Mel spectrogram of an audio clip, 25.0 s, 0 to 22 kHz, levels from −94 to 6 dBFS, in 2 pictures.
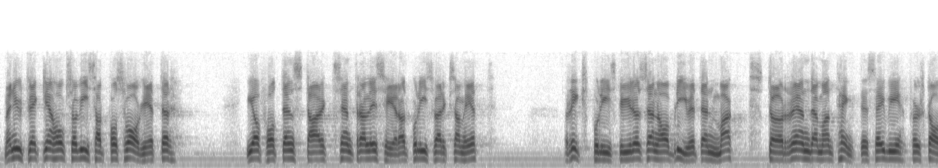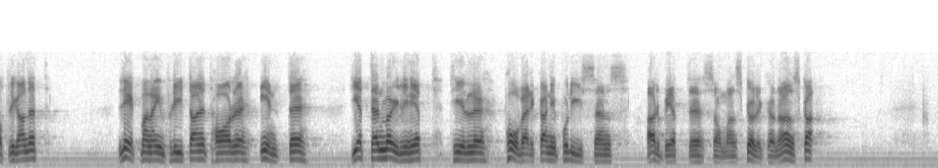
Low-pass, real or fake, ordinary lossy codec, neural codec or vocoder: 7.2 kHz; real; Opus, 24 kbps; none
